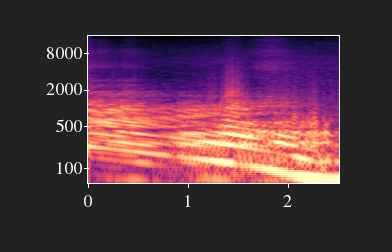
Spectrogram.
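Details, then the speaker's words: Lexus RC350 with PPE headers, mid-pipe and axle-back, nearly straight-piped, before resonators: a harsh, raspy buzz over the exhaust note as revs climb through about 2500–4000 rpm. Resonators planned as the fix. "so right around like 2500 rpm there's like this crazy crazy crazy raspy noise and it sounds horrible listen oh my god horrible dude that rasp insane"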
